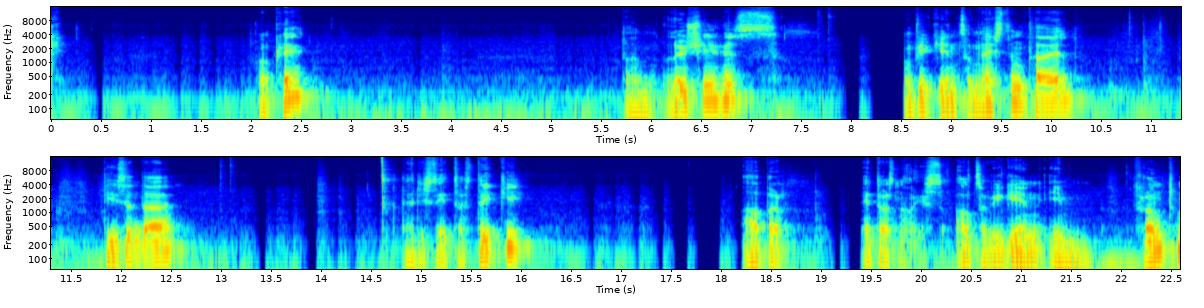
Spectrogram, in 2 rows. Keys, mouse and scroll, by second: 1.9 middle click, 1.9 scroll down 1, 3.8 shift+w, 6.6 5, 7.5 click, 9.2 x, 9.9 middle click, 10.8 shift+middle click, 12.8 click, 18.8 shift+middle click, 22.1 shift+middle click.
